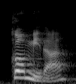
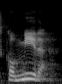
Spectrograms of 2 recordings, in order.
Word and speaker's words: comida: Like, it's not comida, it's not comida, it's comida. And we hear that mi is the strong syllable.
